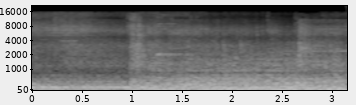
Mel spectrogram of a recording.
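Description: An explosion booms with a deep roar.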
